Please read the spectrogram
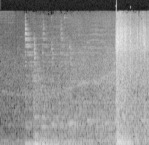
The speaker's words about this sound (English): Anya and Yaja spun towards the sound behind them to see a heavy truck had just bowled its way between two waist-high barriers and was tearing down the street at them.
